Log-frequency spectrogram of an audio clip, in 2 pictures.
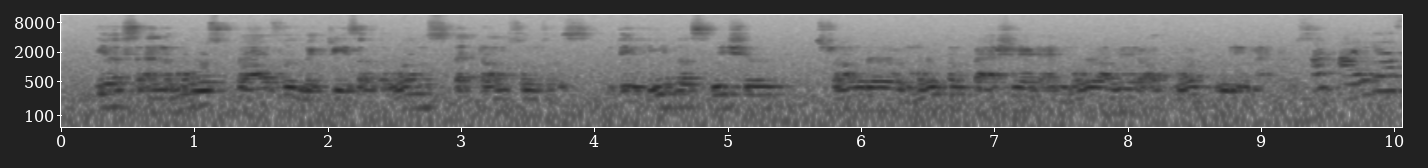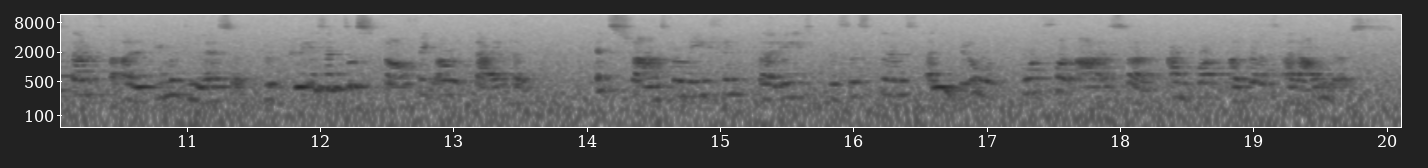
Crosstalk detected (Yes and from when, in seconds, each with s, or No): No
